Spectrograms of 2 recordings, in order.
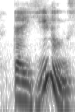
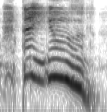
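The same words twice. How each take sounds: First: Said in the usual way. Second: Put-on high, loud jokey Chinese accent; a bad put-on Chinese accent; badly faked Chinese accent; mock Chinese accent. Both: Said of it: "worst Chinese accent".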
